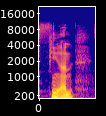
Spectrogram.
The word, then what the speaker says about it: Fionn: There's a lot of different spellings, and in some places he's called Finn McCool, but I've been assured Fionn is approximating the correct Irish pronunciation.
